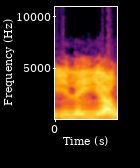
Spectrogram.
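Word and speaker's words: إليّ: You say ilay when attached to pronouns, but you say ilayya when it is attached to the ya of huruf jar.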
